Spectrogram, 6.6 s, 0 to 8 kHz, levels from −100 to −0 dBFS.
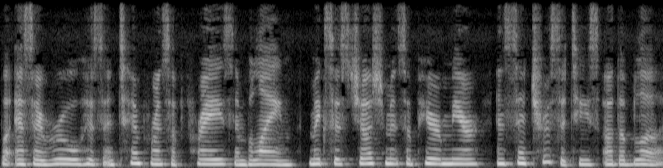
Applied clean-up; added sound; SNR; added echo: none; none; none; none.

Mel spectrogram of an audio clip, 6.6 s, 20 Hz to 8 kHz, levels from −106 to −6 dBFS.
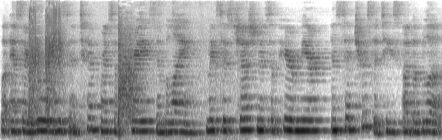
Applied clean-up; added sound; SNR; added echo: none; Fart; 13 dB; reverberation time 0.6 s.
